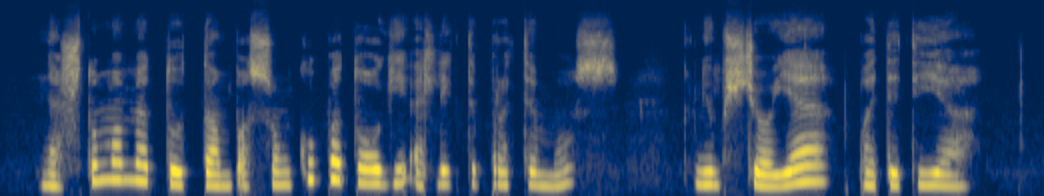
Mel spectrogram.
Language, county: Lithuanian, Klaipėda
